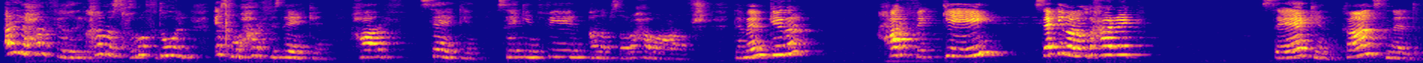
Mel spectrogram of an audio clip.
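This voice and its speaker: A woman's voice: extremely high pitch, lively intonation, normal speed. A woman with an Egyptian Arabic accent teaching English to children, playful, with sing-song chants. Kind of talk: children's lesson. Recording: very echoey room, mic far off.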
